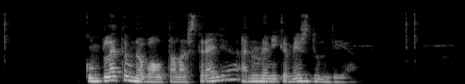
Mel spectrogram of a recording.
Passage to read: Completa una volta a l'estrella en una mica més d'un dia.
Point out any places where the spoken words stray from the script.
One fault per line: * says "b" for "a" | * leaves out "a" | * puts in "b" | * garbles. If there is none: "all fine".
all fine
